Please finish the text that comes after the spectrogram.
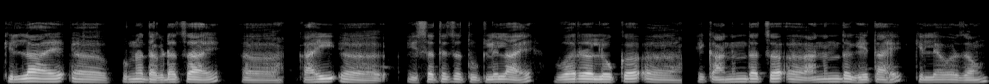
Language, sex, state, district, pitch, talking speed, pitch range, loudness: Marathi, male, Maharashtra, Pune, 120 Hz, 145 wpm, 110-130 Hz, -22 LUFS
